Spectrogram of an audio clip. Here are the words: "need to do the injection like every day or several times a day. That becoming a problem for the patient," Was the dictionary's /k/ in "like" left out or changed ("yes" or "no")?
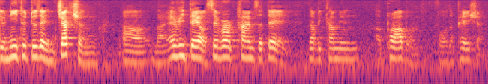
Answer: yes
